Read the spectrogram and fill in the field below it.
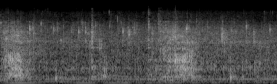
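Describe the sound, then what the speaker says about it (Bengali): Salted sweet potato fries in oil until reddish, a close, continuous sizzle and crackle with faint stirring bursts rising and falling through the span, no voices. "এবার আমি একটু লাল লাল করে আবার ভেজে নেব।"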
